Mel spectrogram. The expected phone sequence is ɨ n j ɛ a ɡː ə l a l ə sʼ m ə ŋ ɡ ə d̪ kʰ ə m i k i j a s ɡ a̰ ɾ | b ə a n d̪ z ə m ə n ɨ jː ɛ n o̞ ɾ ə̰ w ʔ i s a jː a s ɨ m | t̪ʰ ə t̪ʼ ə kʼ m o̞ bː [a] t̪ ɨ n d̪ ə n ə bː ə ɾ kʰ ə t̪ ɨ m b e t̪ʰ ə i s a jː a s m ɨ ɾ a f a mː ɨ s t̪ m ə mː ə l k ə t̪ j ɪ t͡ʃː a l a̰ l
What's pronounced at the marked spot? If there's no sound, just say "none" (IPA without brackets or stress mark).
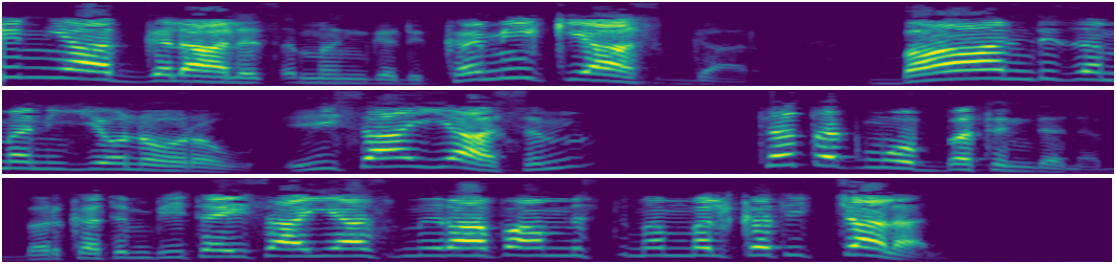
ə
